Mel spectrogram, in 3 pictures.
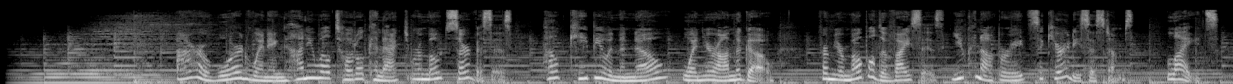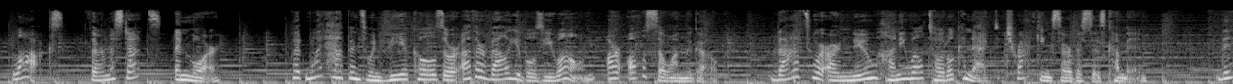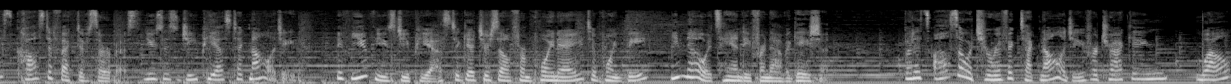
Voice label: Friendly Corporate Narration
